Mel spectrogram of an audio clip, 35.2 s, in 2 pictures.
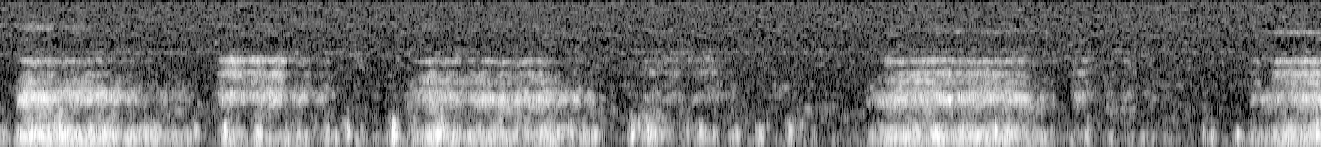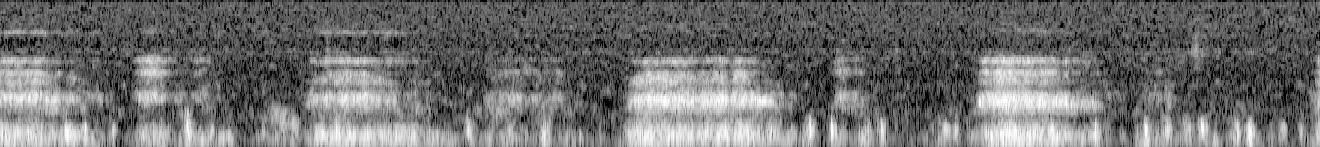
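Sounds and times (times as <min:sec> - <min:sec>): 
sleeping breath: 0:00.2 - 0:04.6, 0:05.5 - 0:09.7, 0:11.7 - 0:14.7, 0:16.8 - 0:20.5, 0:21.7 - 0:23.3, 0:25.9 - 0:29.5, 0:30.6 - 0:34.4.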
